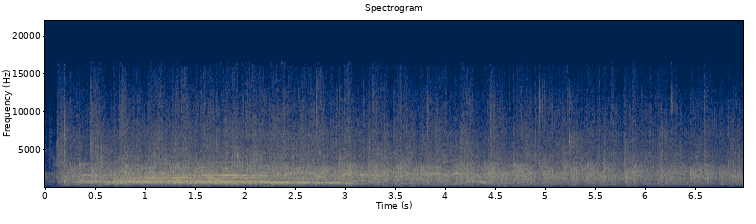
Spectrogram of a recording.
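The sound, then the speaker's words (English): Sustained applause from a crowd welcoming guest Paul Haenle, steady and loud for several seconds with a few voices calling out near the start, then gradually thinning toward the end. “Let's give a big round of applause to Paul.”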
